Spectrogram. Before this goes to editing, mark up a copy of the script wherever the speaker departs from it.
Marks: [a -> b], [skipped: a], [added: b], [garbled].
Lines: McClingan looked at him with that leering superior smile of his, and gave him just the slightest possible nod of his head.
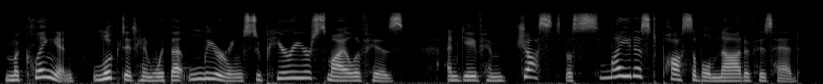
McClingan looked at him with that leering superior smile of his, and gave him just the slightest possible nod of his head.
